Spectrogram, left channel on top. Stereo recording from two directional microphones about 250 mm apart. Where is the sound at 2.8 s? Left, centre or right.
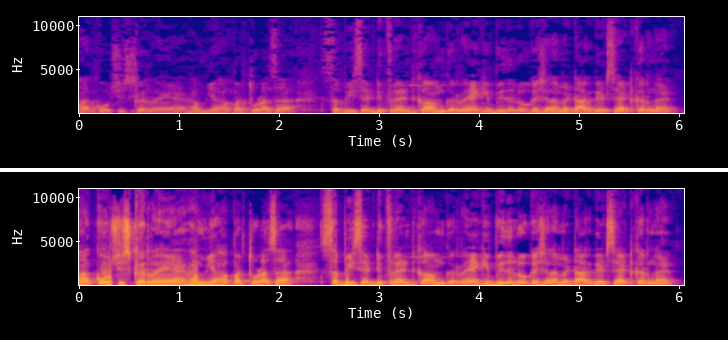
Right.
